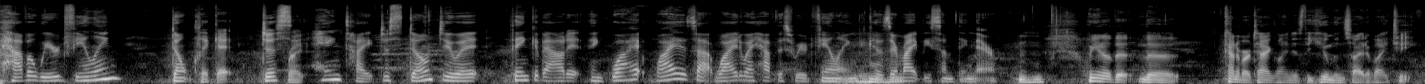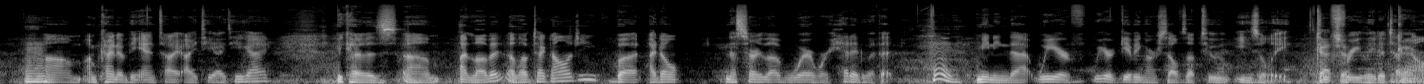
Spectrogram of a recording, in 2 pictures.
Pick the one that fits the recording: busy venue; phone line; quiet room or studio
busy venue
